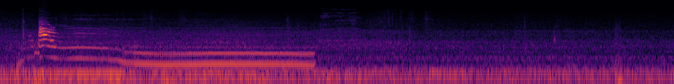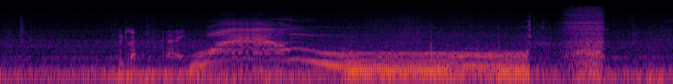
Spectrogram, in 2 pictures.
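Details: Two cats meeting a black cat at a campground in Monument Valley, Arizona, letting out long, drawn, wavering yowls that hold steady then bend up and down, with a man's voice calling to the kitty.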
